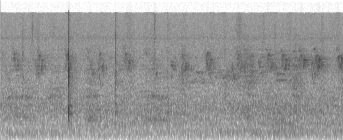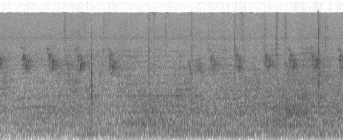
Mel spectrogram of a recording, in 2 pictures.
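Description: Small birds chirping over and over, two or three short chirps a second. A single sharp click comes about a second in, and a low rushing noise builds toward the end.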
